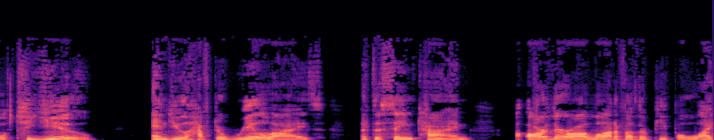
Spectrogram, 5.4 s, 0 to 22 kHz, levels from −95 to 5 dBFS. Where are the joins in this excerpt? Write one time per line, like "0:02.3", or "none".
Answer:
none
